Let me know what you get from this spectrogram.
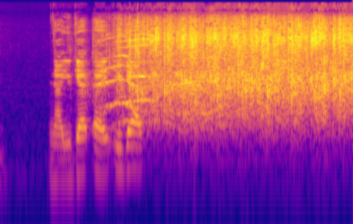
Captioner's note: audience applauds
